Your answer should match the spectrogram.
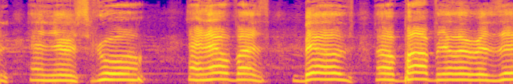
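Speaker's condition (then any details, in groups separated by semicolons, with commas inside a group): ALS; weak voice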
